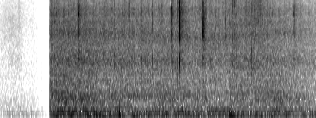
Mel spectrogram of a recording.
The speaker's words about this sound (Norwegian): Dette er lyden av skogbrannen i Sirdal i helgen.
